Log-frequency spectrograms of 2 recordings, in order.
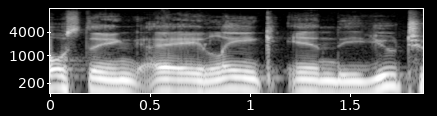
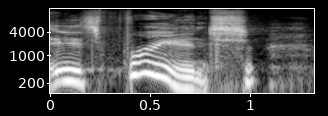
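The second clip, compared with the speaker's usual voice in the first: put-on American Southern accent; 10 semitones higher than usual. Quoting what a woman said, imitating her southern accent. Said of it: "I didn't know she had a southern accent. She was like".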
